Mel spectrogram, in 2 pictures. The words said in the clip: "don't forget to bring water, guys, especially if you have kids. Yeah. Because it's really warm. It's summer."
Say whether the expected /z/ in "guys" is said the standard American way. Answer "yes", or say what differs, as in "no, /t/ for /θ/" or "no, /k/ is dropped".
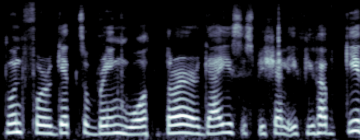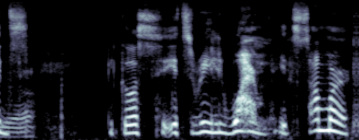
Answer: no, /s/ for /z/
